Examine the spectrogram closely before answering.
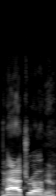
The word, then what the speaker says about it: Patra: with John Simpson the co-founder and CEO of patre corporation I called it Patra I'm sorry about that and I mispronounced your name how do you miss promote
